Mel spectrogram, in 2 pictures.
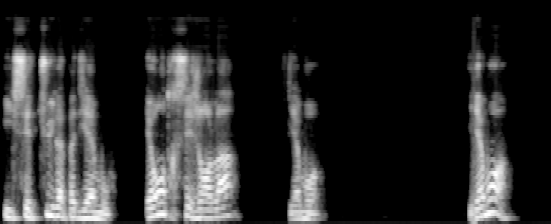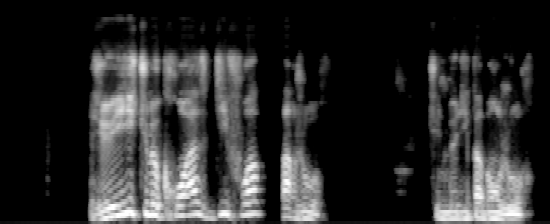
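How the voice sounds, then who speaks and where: A man's voice: fairly high pitch, slightly rough. A man teaching a Torah lesson as a rabbi, answering questions emphatically and repeating key phrases for weight.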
